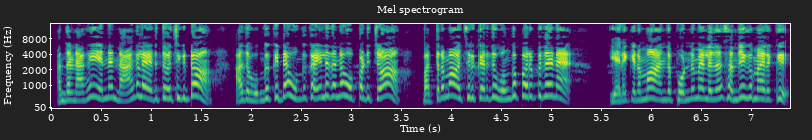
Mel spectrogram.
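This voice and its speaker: A woman's voice: very high voice, rapid-fire, bright, forceful tone. A woman voicing the groom's proud, wealthy mother in a cartoon, speaking curtly and with a superior air. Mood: accusing.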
